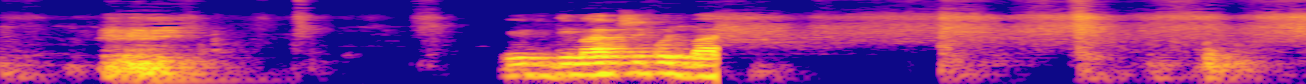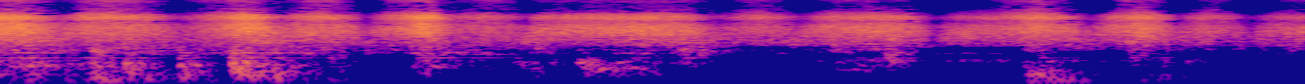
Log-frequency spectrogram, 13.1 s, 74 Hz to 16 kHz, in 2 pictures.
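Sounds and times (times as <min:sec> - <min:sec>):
whiteboard being erased: 0:03.5 - 0:13.0.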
